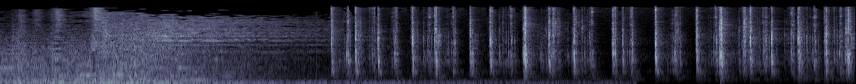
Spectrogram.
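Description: Intro music fading out, then a quick run of computer-keyboard typing clicks, about eight a second: a typing sound effect.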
